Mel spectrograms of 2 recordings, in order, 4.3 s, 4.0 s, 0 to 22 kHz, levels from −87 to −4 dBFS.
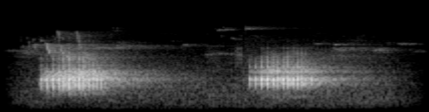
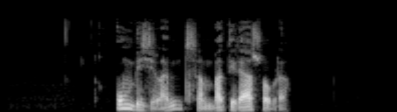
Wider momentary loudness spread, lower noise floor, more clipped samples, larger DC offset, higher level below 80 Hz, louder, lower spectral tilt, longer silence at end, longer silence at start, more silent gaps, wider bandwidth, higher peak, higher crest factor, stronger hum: first, 22 LU vs 9 LU; second, -57 dBFS vs -84 dBFS; neither; neither; second, under -90 dBFS vs -52 dBFS; first, -21 LUFS vs -24 LUFS; second, 2 dB/octave vs -6.5 dB/octave; second, 0.8 s vs 1.1 s; second, 0.4 s vs 1.15 s; neither; second, 8.2 kHz vs 11 kHz; first, -2 dBFS vs -6 dBFS; about the same, 22 dB vs 22 dB; neither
